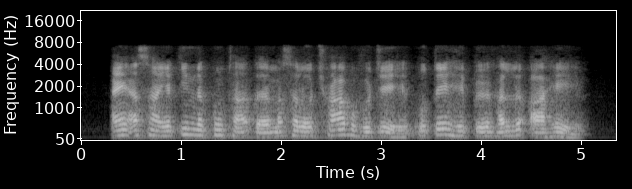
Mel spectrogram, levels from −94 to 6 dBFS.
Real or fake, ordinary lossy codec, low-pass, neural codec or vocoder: real; Opus, 64 kbps; 7.2 kHz; none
